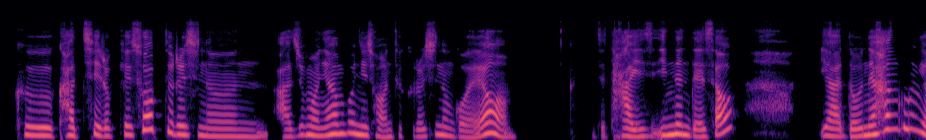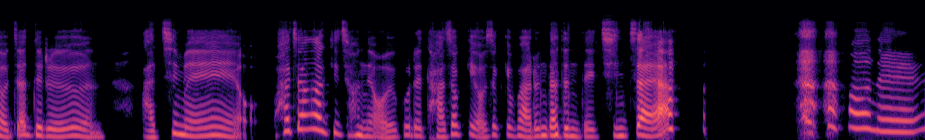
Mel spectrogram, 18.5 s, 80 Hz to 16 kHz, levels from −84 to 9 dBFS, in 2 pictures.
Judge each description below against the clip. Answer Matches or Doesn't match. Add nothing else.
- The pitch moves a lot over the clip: Doesn't match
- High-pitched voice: Matches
